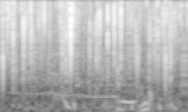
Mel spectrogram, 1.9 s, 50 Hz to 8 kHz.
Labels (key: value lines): label: biophony, cascading saw
recorder: SoundTrap 600 or HydroMoth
